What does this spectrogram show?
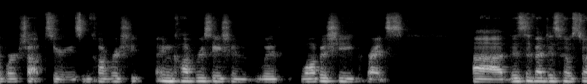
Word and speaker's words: Waubgeshig: Can you help me with the pronunciation on that one? Yeah, Waubgeshig, and it's Waubgeshig and Waubgeshig.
